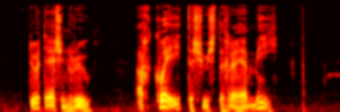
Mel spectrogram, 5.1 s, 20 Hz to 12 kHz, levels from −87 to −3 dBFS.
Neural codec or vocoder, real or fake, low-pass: none; real; 9.9 kHz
